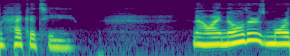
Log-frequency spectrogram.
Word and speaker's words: Hecate: I have a burning question about the proper pronunciations of the name Hecate.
